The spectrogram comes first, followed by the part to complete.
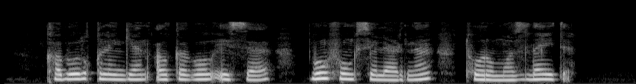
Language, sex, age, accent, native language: Uzbek, female, 12-17, Qoraqalpog'iston, Uzbek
